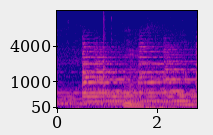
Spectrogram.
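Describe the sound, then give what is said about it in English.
A church bell rings like an alarm bell, with a few overlapping strikes that leave long, sustained metallic tones. The ringing is steady and fairly loud, and no one talks. “You start to hear like a church bell ding. And almost like an alarm bell of sorts.”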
